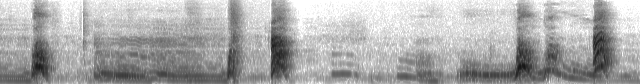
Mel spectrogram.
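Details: Two older black Miniature Poodles at a window guarding the house while a passer-by walks another dog outside. A whine of stacked harmonics, then loud separate barks spaced irregularly, with a few softer yips between them.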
